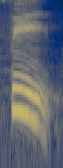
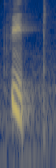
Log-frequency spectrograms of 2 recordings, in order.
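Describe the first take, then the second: First: The vowel is held long. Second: The vowel is clipped short. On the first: The speaker calls it right. "It has a long E sound" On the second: The speaker calls it wrong. "by shortening the long E in feet"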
